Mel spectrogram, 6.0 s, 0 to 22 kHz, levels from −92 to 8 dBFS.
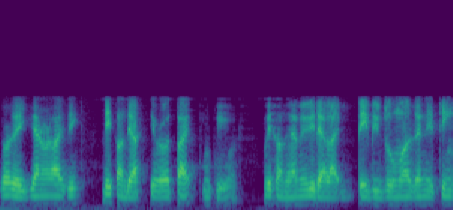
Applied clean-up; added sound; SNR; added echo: neural mask model DeepFilterNet 3.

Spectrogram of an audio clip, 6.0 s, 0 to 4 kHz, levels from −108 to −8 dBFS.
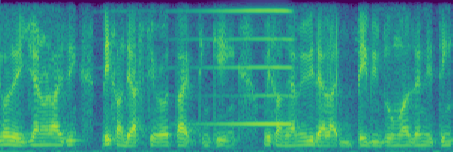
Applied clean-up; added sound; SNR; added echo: none; Bowed string instrument; 7 dB; none.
